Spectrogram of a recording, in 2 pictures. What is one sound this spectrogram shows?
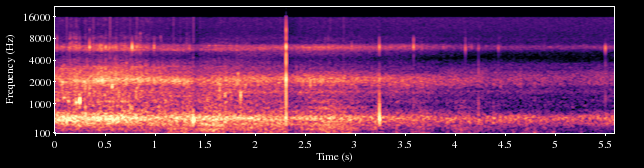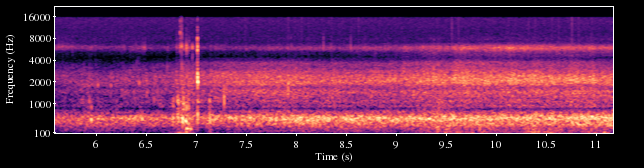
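Waves break and wash over a pebbly shore, close by.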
